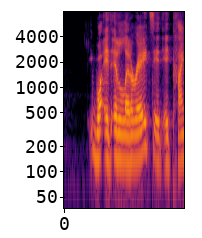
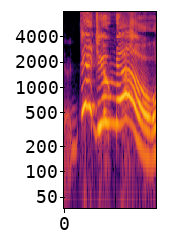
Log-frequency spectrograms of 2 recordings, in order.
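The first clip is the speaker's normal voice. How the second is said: drawn-out, very high, booming shout; even louder announcement; 10 dB louder, much slower than usual. Pretend. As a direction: bellow it slowly, stretching every word. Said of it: "say that loud enough".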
